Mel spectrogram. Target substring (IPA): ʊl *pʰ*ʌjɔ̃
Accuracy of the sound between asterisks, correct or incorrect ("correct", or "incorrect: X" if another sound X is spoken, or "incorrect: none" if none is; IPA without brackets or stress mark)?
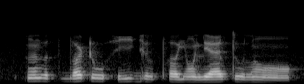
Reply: correct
